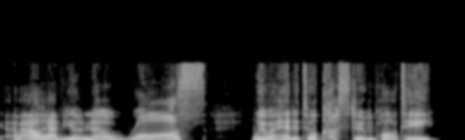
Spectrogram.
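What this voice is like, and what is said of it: Bad put-on accent. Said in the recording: “my accent's so bad”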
